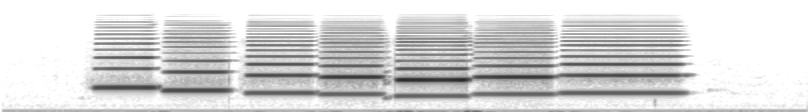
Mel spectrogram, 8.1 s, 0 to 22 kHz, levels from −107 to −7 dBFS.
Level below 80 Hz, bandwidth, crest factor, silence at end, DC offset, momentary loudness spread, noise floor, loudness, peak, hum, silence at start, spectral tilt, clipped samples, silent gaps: -78 dBFS; 10.5 kHz; 14 dB; 1.2 s; under 0.1%; 10 LU; -78 dBFS; -32 LUFS; -20 dBFS; none; 0.95 s; 3 dB/octave; under 0.1%; none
